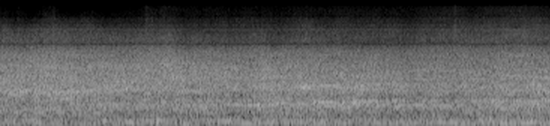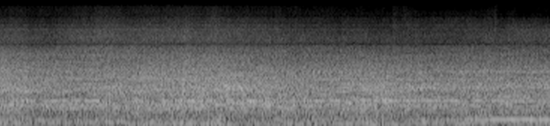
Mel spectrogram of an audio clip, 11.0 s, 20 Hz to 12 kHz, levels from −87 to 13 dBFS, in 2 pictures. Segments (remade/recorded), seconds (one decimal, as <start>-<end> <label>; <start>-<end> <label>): 0.0-11.0 remade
